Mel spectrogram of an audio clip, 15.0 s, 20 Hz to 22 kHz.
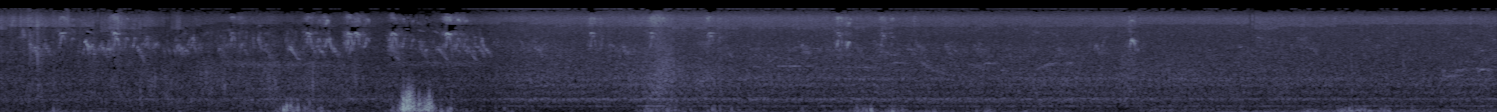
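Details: Honeybee swarm arriving at a bait hive swarm trap on 19 May 2021, the second swarm caught that year; a steady low droning hum from many bees, with occasional thumping bumps and faint bird chirps overhead.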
